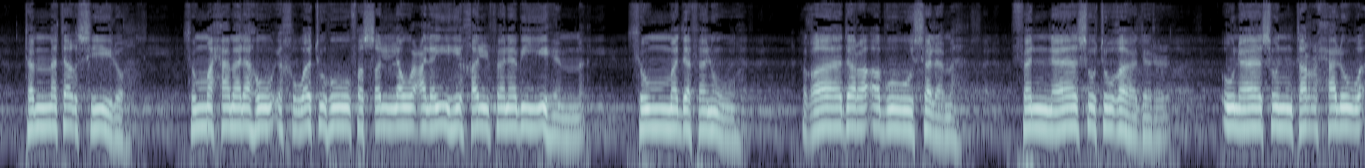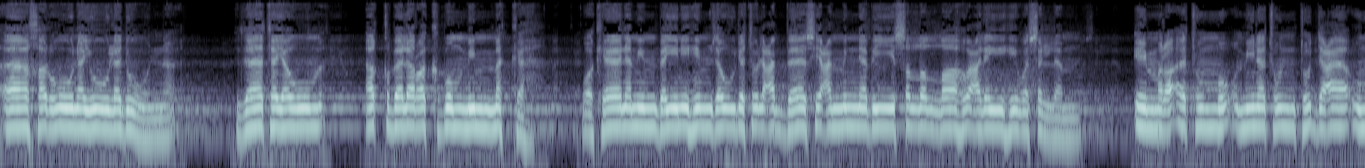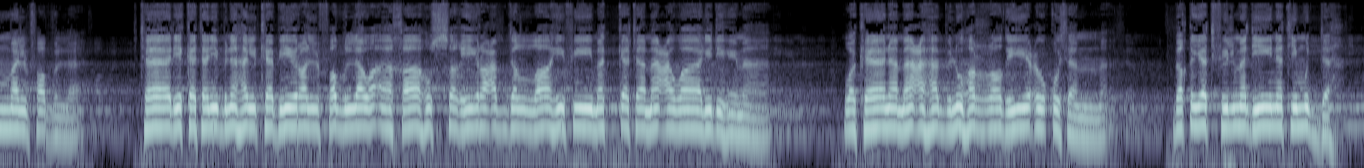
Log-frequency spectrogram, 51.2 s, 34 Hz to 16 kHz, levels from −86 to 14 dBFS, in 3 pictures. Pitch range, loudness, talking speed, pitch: 145-155 Hz, -13 LUFS, 75 wpm, 150 Hz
